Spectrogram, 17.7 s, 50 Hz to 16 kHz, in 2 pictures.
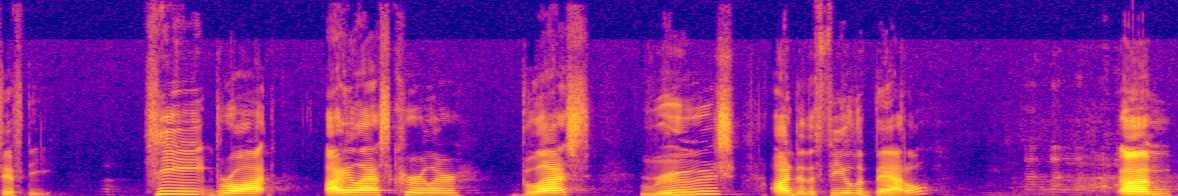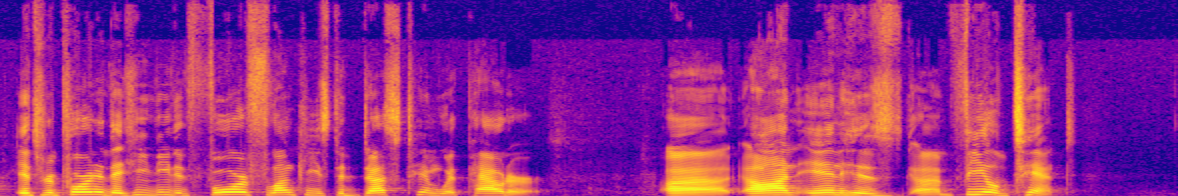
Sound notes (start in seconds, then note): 7.6 laugh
